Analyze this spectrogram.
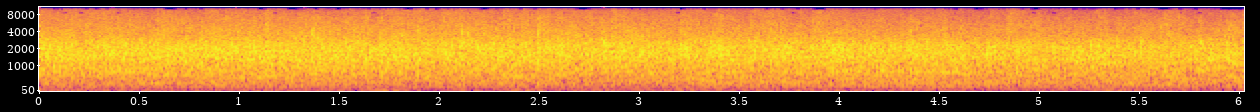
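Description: Large audience applauding: dense, steady clapping with no let-up.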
